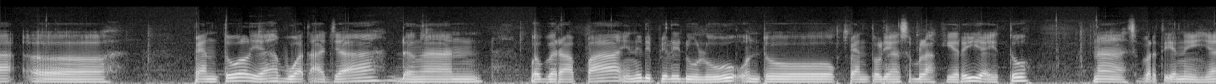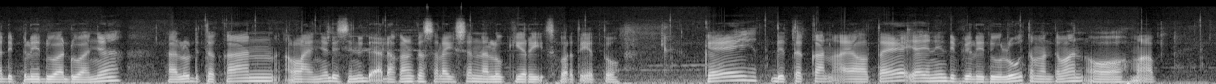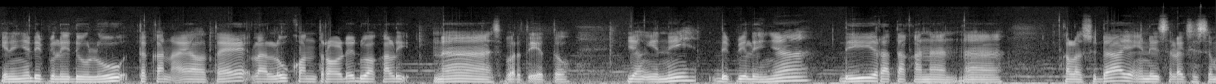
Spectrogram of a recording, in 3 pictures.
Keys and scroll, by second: 5.9-6.6 typing, 18.6 z, 19.5 z, 22.0 v, 28.4 ctrl+d.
